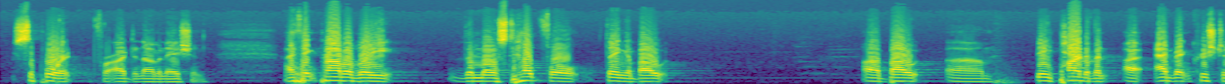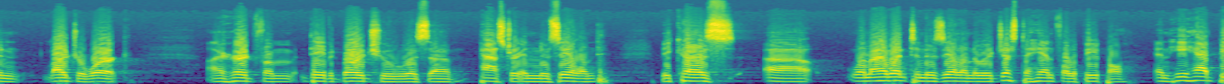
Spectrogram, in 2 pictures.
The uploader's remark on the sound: Audio from the 2019 Eastern Region "Town Hall" Forum.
